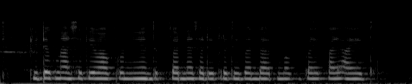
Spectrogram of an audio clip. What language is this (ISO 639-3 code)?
mar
